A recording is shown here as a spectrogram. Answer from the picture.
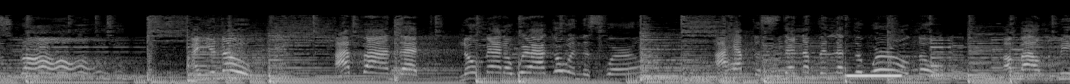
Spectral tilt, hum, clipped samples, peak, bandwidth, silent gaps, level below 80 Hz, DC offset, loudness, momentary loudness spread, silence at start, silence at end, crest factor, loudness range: -5.5 dB/octave; none; under 0.1%; -6 dBFS; 11 kHz; none; -36 dBFS; under 0.1%; -22 LUFS; 11 LU; 0 s; 0 s; 16 dB; 4 LU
